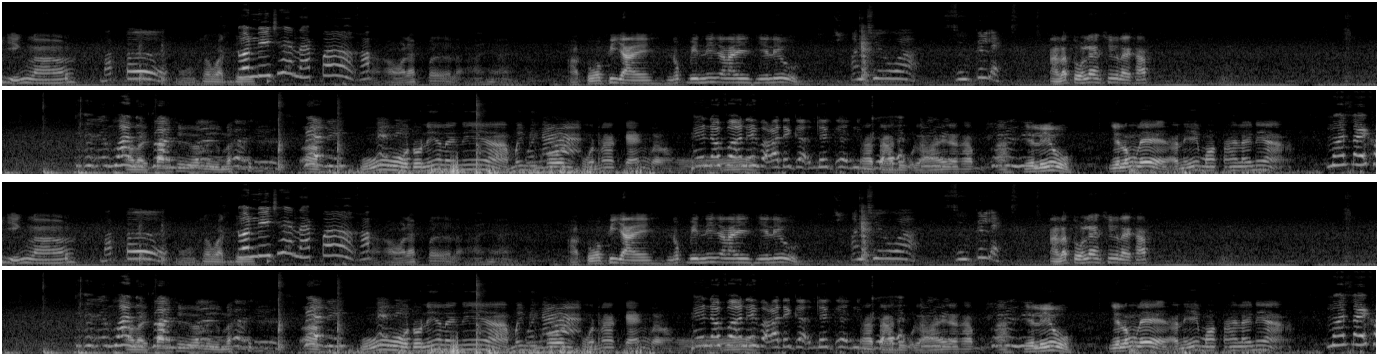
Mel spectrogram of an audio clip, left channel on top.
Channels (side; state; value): both; identical; correlation 1.00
